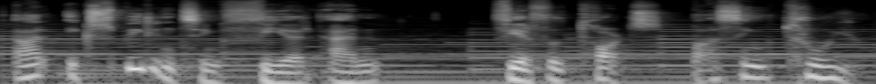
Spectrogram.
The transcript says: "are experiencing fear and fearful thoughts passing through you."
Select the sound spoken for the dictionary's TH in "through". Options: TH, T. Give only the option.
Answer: T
